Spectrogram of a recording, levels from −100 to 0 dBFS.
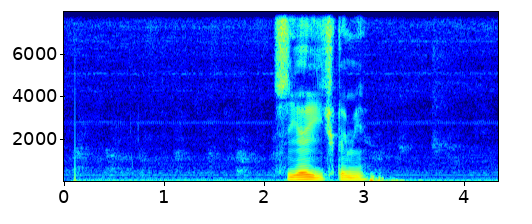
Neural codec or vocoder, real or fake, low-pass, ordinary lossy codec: none; real; none; none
